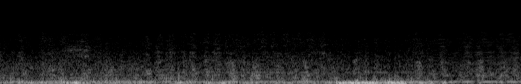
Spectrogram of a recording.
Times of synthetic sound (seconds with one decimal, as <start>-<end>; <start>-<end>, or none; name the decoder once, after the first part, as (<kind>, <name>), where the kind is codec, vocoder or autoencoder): 4.3-5.2 (vocoder, Vocos)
